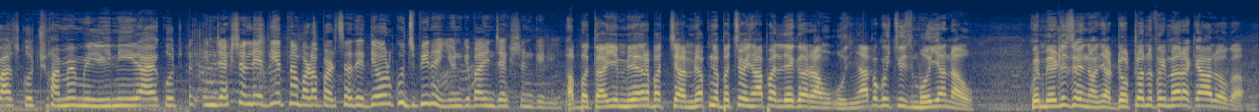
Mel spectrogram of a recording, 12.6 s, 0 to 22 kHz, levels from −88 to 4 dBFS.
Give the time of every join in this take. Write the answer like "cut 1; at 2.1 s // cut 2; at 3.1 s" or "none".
cut 1; at 2.0 s // cut 2; at 5.5 s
